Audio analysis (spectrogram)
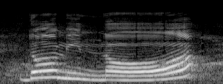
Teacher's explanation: O nó é mais forte.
